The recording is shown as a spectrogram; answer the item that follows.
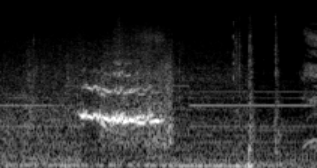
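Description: A car braking hard and skidding to a stop: a loud, high tire squeal lasting about half a second, then a short dull thud and quiet.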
